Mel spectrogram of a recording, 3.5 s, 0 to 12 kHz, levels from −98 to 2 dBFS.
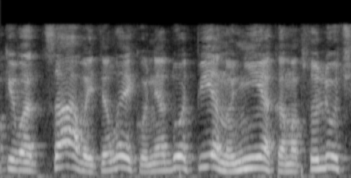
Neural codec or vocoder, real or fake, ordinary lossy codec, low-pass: none; real; AAC, 48 kbps; 7.2 kHz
